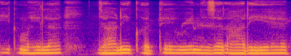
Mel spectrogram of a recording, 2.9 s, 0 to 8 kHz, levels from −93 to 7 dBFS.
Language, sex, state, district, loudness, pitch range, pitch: Hindi, female, Jharkhand, Ranchi, -15 LUFS, 165-175 Hz, 170 Hz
